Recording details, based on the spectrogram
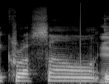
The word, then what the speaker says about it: croissant: The T at the end of croissant is definitely croissant. Silent, so croissant.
